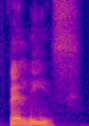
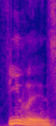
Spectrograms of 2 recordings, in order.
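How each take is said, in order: First: The name is said with a Spanish pronunciation. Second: The name is said with an English pronunciation. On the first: It is the pronunciation used in Spanish. "But if they're pronouncing it in Spanish, then it is Feliz" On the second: It is the local pronunciation in the United States. "that's why everybody pronounces it Feliz because it's where we live in the fucking United States of America"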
